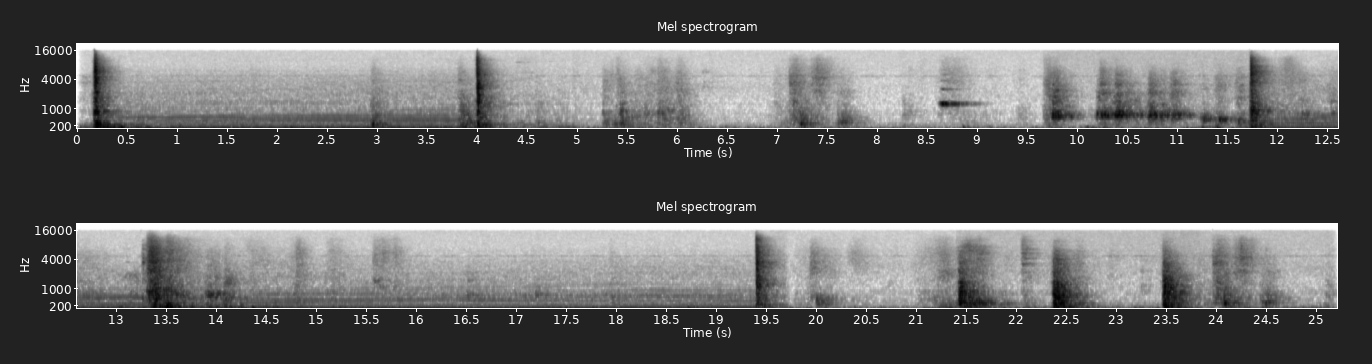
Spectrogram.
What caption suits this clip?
A soundscape created from separate pieces recorded in the ceramics workshop. recorded using an external mic and preamp. Recorded and mixed in audacity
